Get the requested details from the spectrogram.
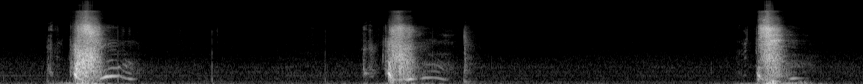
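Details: Female sneezing again with a tickling nose: three loud, sharp, wet sneezes, each with a quick intake before the burst and a short voiced tail.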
